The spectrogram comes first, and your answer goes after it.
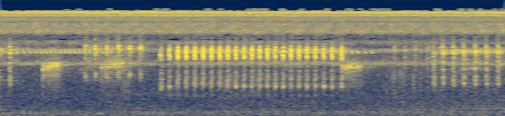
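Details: Frogs of many kinds in an evening wetland: a sustained train of rapid pulses lasting nearly two seconds, several short rising trills before and after, then another pulsed run starts near the end, over a steady hiss.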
